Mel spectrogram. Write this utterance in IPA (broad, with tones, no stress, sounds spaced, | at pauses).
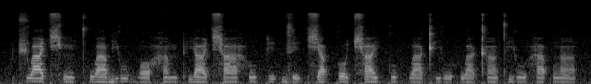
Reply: t͡ɕ w a˦ t͡ɕʰ ĩ˨˩ t̪ʰ w a˧ b j u˦ b ɔ˨˩ h ã˧ m pʰ j a˥˧ t͡ɕʰ a˧ h u˧ k i˦ ʔ d͡z i˨ ʔ ɕ a˦ p̚ k o˥˧ t͡ɕʰ a˥˧ j k u˦ k̚ w a˧ kʰ j u˨˩ h w a˧ kʰ ã˦ t̪ʰ j u˥˧ h a˦ p̚ ŋ ã˥˧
